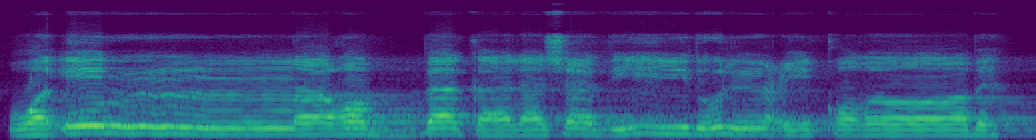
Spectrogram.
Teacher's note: قاف حروف مستعلیہ میں سے ہے اور یہاں پر الف مدہ ہے۔ یہاں پر وقف کریں گے تو با کا زیر سکون سے بدل جائے گا تو پھر با میں قلقلہ ہوگا اور مد عارض وقفی بھی ہوگا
